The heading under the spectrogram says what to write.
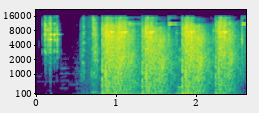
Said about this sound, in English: Like those type of gunshots? Followed by a boom.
